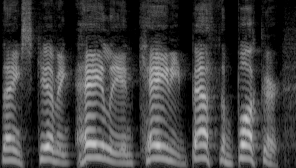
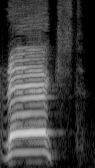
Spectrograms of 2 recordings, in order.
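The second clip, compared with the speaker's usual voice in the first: higher, louder shout of Next; loud call; 8 semitones higher, 6 dB louder than usual. Real, not acted. Host calling the next joke, loud shout.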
